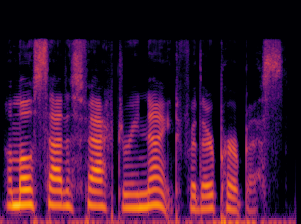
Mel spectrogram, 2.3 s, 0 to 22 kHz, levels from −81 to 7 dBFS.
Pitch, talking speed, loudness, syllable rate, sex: 215 Hz, 185 wpm, -17 LUFS, 6.1 syllables/s, female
